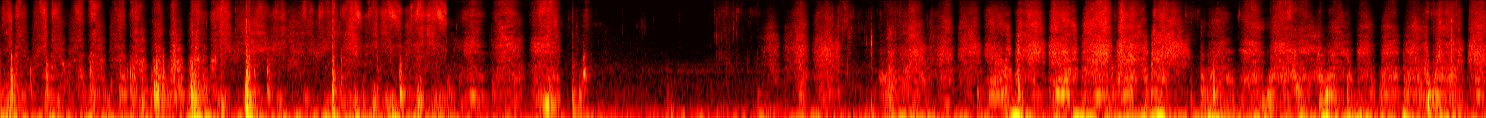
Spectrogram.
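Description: Gloved fingers rub along the flap and pocket sides of the tan leather pocket on a vintage German satchel bag being dyed and restored. The result is a steady, dense stream of dry rubbing and scraping strokes with a brief quieter lull around the middle.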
